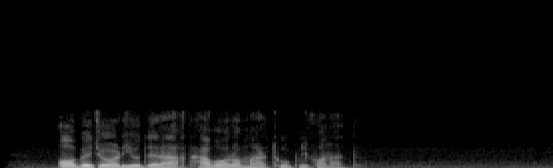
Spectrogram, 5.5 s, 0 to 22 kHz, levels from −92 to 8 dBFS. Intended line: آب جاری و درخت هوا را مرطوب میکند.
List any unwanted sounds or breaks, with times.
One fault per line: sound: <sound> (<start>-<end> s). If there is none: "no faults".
no faults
